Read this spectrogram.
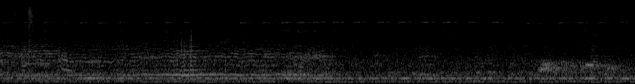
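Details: Honey bees at a UK hive on a hot 25 June evening, defending against parasitic flies that try to settle on their abdomens. A steady, soft, droning hum of many bees runs throughout, with faint passing buzzes.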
